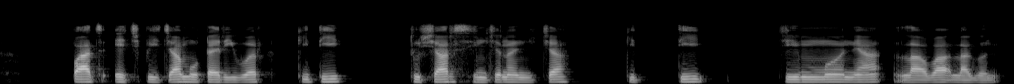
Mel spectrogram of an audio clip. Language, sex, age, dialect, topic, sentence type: Marathi, male, 18-24, Varhadi, agriculture, question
